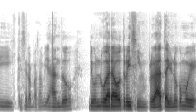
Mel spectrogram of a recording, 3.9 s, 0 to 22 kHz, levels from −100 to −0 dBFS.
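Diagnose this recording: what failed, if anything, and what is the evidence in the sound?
The call software's automatic gain control judged the microphone too quiet and raised the device's input volume in discrete steps. This is a call-processing fault: microphone volume stepped up. The speech and the background noise jump in level together, by about 9 dB at 1.05 s and by a further 4 dB or so at 2.07 s. Because the gain change hits the input at once rather than ramping, each step is an abrupt lift in level.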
